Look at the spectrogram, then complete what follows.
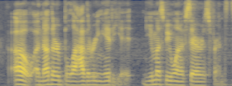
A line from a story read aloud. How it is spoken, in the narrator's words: the voice says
